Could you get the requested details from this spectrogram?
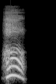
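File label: attack, Japanese; nagi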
